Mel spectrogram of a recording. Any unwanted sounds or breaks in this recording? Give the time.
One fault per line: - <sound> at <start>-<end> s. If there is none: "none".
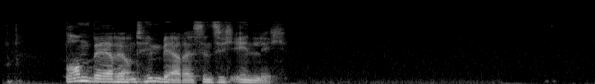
none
